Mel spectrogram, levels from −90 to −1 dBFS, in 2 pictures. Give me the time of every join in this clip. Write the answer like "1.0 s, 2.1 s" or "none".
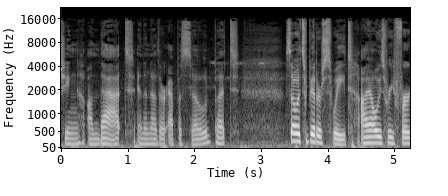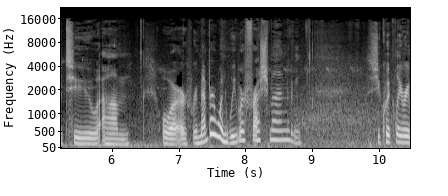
3.7 s, 6.7 s, 8.7 s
